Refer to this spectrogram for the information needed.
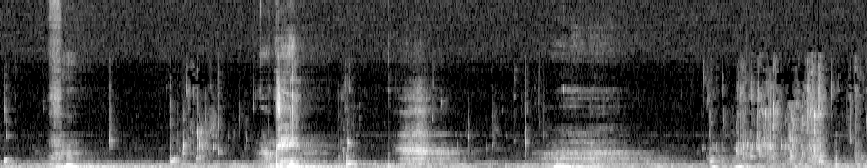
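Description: Quiet water sloshing and splashing gently in a bath, with a few soft swells and drips, low in level, with faint breathy sounds between.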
